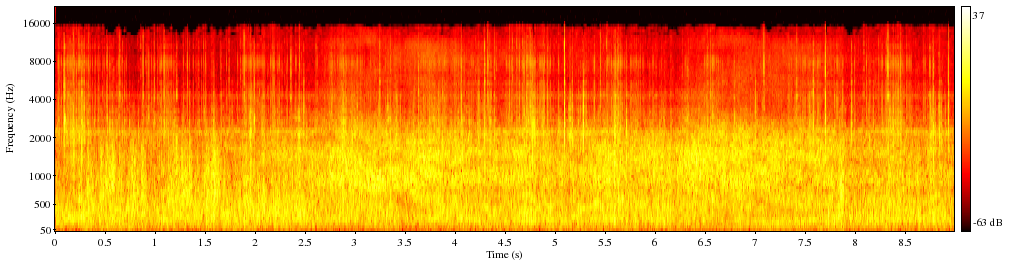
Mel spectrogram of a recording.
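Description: Wind rushing over the microphone of a camera on a moving bicycle, with a pickup truck overtaking close alongside; the truck's engine hum comes through near the end.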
